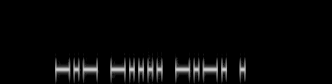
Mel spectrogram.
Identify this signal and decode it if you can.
Morse code, heard as a keyed tone, about 26 wpm, 700 Hz. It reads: K6CE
